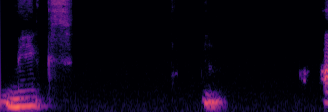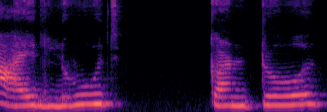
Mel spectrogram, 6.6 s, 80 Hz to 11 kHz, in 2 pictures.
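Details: Woman, a mother, with aphasia and apraxia of speech after a stroke at age 45; speaks Marathi, Hindi and English, with words sometimes coming out mixed; aphasia with apraxia of speech.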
